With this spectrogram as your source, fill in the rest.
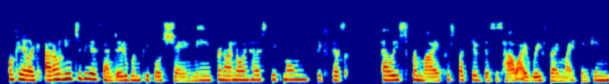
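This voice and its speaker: The sound is dry and close with no echo as a woman speaks at a medium pitch. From Central Wisconsin, US. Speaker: podcast guest, mental health advocate. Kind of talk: casual interview chat.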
